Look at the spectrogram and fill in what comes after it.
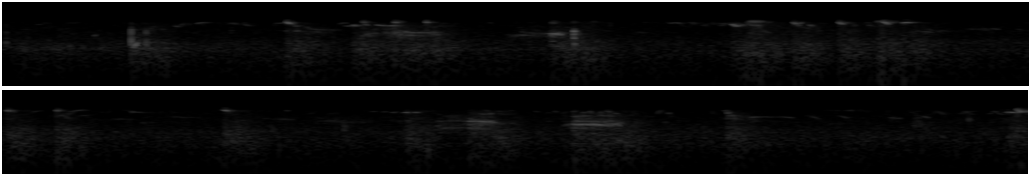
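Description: Faint birds calling and chirping: many short, high calls scattered throughout, with a few fuller calls among them.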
